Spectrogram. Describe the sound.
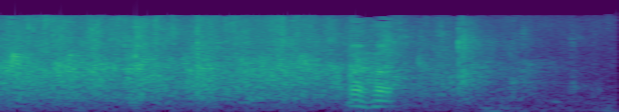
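A church audience claps in sustained, dense applause, a steady wash of many hands that fades toward the end, with a brief voice cutting through partway.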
